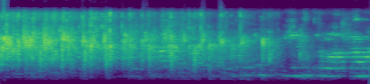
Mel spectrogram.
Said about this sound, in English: So round of applause for the organizing team.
